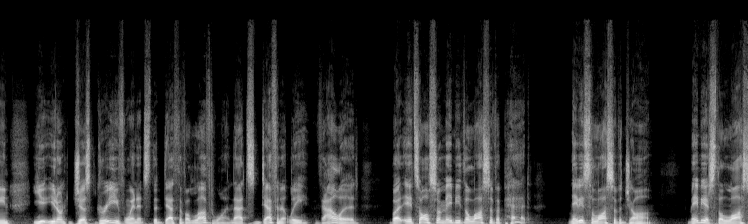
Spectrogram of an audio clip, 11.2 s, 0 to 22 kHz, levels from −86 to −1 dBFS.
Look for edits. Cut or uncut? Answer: cut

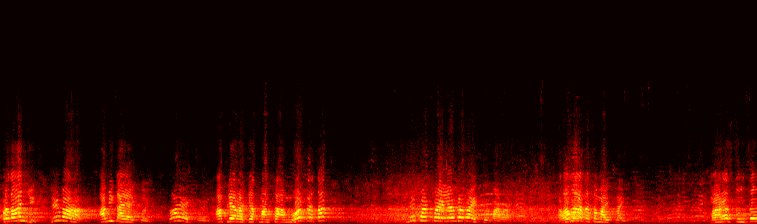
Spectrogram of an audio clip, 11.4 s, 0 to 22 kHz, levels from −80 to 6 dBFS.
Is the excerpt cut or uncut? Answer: uncut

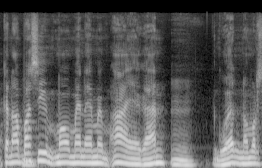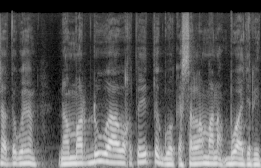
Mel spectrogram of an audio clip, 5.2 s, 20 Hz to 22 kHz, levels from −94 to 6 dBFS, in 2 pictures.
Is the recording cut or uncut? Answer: uncut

